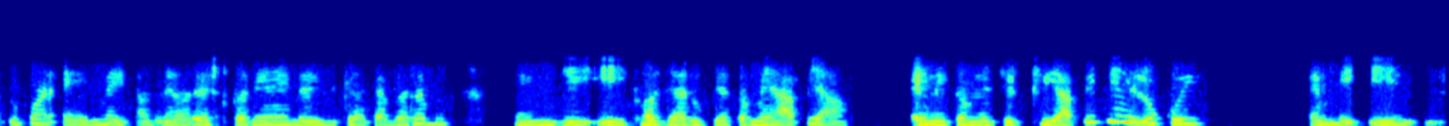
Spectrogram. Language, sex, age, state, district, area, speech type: Gujarati, female, 18-30, Gujarat, Anand, rural, conversation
